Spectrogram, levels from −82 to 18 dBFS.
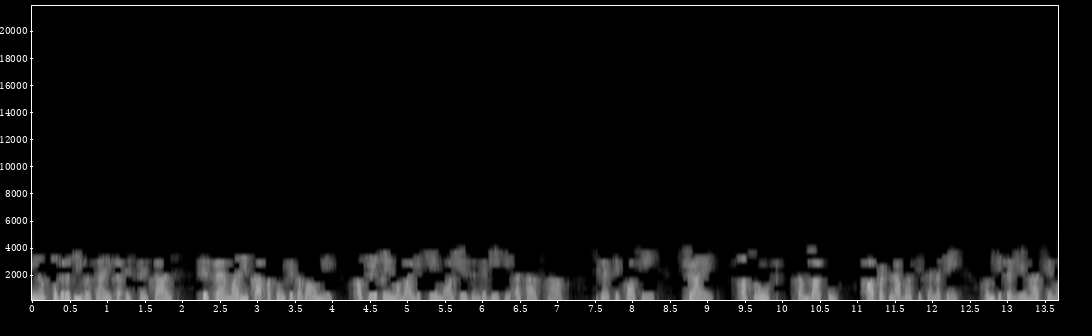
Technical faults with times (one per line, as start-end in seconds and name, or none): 0.00-13.68 MP3 compression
